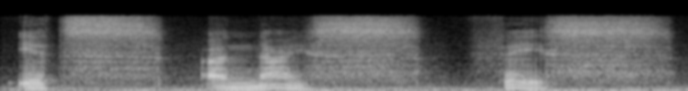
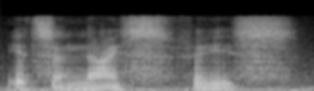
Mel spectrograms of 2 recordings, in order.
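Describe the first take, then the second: First: The S sounds are held long and hissing. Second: The S sounds are short and ordinary.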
